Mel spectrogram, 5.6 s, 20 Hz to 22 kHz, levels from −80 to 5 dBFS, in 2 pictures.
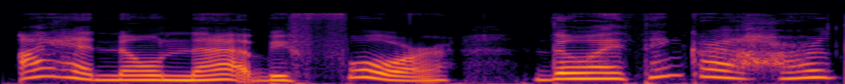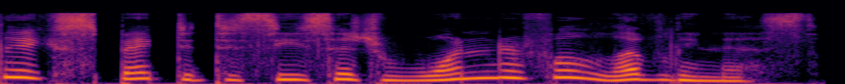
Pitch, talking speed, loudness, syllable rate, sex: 255 Hz, 170 wpm, -18 LUFS, 5.0 syllables/s, female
